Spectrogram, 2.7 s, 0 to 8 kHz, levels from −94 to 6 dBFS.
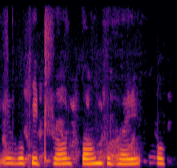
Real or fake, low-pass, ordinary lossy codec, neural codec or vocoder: real; none; none; none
